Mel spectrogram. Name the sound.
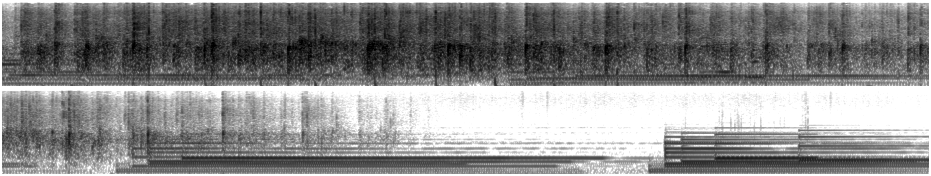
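audience applause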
